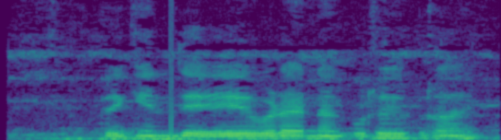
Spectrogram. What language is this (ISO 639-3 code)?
bgp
